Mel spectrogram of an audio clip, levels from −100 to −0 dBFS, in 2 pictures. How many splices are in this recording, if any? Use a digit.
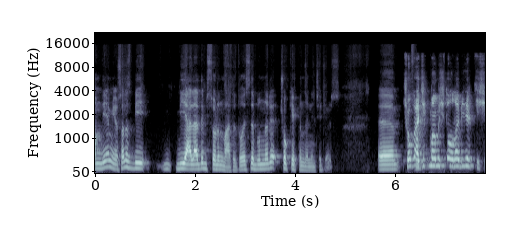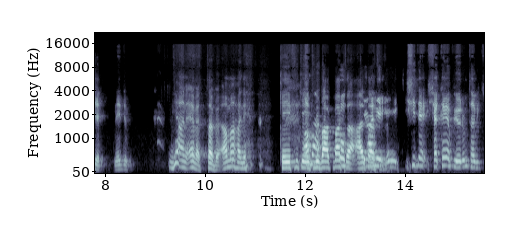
2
